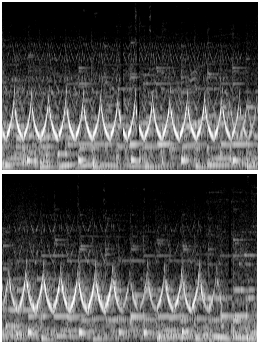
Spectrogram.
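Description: Police escort siren in a fast yelp, its pitch rising and falling about three times a second, cutting off shortly before the end, with music underneath.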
